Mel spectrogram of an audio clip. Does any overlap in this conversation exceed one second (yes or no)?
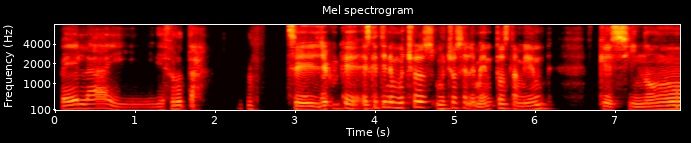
no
